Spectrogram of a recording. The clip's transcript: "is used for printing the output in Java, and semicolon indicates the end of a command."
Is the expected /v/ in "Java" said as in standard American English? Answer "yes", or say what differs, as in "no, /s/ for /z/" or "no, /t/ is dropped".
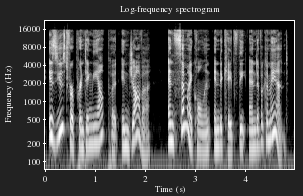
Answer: yes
